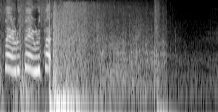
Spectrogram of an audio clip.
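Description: A snowy explosion bursts with a loud whoosh that slowly fades.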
